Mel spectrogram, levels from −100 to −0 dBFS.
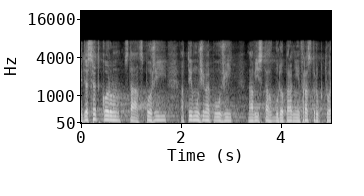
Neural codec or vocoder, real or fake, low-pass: none; real; 7.2 kHz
